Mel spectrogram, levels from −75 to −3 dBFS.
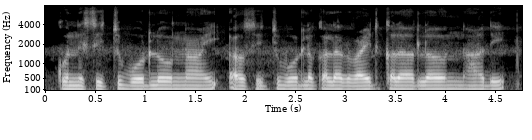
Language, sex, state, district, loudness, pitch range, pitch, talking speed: Telugu, male, Telangana, Mahabubabad, -17 LUFS, 125-130 Hz, 125 Hz, 150 wpm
